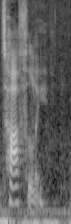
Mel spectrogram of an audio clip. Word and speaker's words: Toffoli: Say it right. – Uh-huh. Talofi? How do you say it? – So we gave you the goods? – Yeah. Toffoli. Toffoli. – Toffoli. Not Toffoli. What did I say? Talofi? – Talofi, yeah. – Why did you say it? – You got close.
